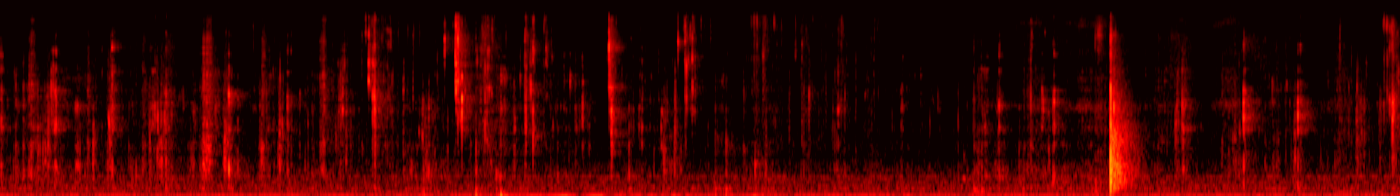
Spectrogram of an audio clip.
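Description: Close-miked chewing and biting of a shrimp-and-cheese pizza slice: many short wet mouth clicks and crunches of crust, with one louder crunching bite about three-quarters of the way through.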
